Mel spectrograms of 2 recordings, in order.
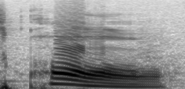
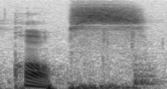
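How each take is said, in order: First: The p and s are silent at the end. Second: The p and s are sounded at the end. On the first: The speaker calls it right. "So the P there is silent" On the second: The speaker calls it wrong. "people normally confuse that word as corpse"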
